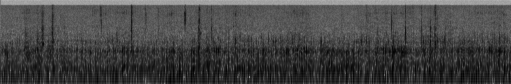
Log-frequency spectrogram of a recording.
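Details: Many cats purring at once, giving a continuous, dense low throbbing drone without pauses, with occasional faint clicks above it.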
